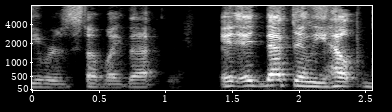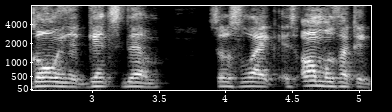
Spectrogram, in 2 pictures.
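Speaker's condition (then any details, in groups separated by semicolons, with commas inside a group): No condition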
